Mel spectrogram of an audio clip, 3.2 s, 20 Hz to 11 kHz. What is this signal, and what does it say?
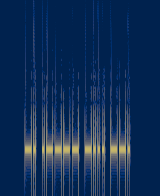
Morse code, heard as a keyed tone, about 28 wpm, 700 Hz. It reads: N1BG
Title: Easy Call Signs Repeated 3x - 28wpm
